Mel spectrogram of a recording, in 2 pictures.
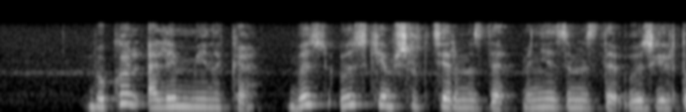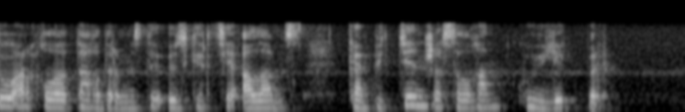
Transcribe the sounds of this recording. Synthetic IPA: bʏkʲɪlæle̞mːenɪkʲɪ | bɪzwɵzkʲʰe̞mʃɪlɪk̚t̪e̞ɾɪmɪzd̪ɪmɪne̞zɪmɪzd̪ɪwʔɵzɡʲe̞ɾt̪uɑ̰ɾqəlˠət̪ʰɑʁd̪əɾəməzd̪əwʔɵzɡʲe̞ɾt̪e̞̰ʔɑlˠɑməz̥kʰompit̪ʲːe̞nt̪ʒɑsɑlˠʁɑŋkʲʰɵjle̞k̚bɪɾ

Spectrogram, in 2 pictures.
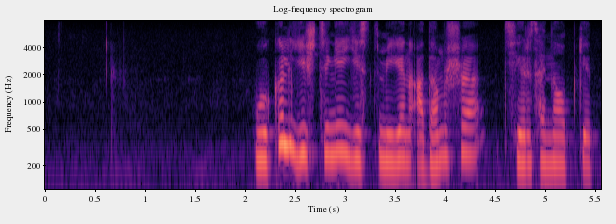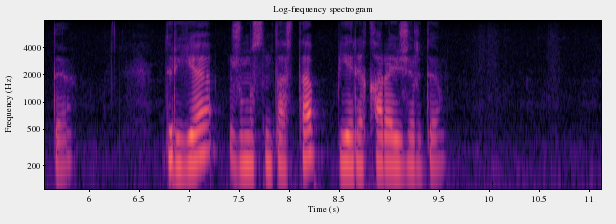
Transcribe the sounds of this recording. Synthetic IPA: wɵkʲɪlje̞ʃt̪e̞ŋe̞je̞st̪ɪme̞ɡʲe̞nʔɑ̰d̪ɑmʃɑt̪ʰe̞ɾɪsɑjnɑlˠəpkʲʰe̞t̪ːɪ | d̪̥ʏɾijeʒʊməsənt̪ʰɑst̪ɑp̚b̥e̞ɾɪqʰɑɾɑjʒʏɾd̪ɪ

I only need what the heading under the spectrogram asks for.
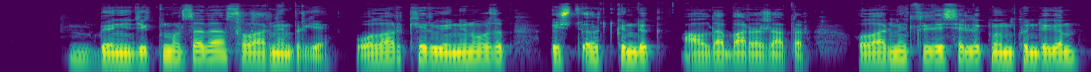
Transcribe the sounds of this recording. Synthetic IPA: be̞ned̪ik̚t̪mʊɾzɑd̪ɑso̞lˠɑɾme̞nbɪɾɡʲe̞wʔo̞lˠɑɾkʲʰe̞ɾuɪnːe̞nwo̞zəp | ʏʃt̪ʰɵɾt̪kʲʰʏnd̪ɪkɑ̰lˠd̪ɑbɑɾɑʒɑt̪əɾ | wo̞lˠɑɾme̞nt̪ʰɪld̪e̞st̪e̞ɾlɪk̚mʏmkʲɪnd̪ɪɡʲɪm

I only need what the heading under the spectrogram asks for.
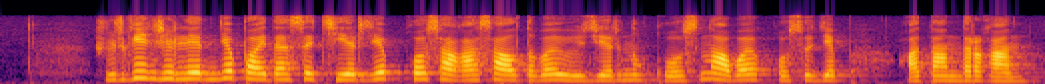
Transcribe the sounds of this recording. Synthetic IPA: ʒ̥ʏɾɡʲe̞nʒe̞ɾle̞ɾɪnd̪epʰɑjd̪ɑsət̪ʰe̞ɾd̪e̞p̚qʰo̞sɑʁɑsəɑlˠt̪əbɑjwɵzd̪e̞ɾɪnɪŋqʰo̞sənɑbɑjqʰo̞səd̪e̞p | ɑt̪ɑnd̪əɾʁɑn

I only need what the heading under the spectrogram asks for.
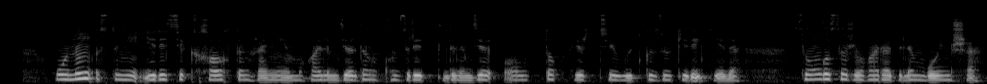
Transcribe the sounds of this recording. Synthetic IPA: wo̞nəɴʏ̰st̪ɪne̞ʔe̞ɾe̞se̞kʲɪ̥χɑlˠəqt̪əɴʒæne̞mʊʁɑlɪmd̪e̞ɾd̪ɪŋqʰʊzɾe̞t̪ːɪlɪɡʲɪnd̪e̞ʊ̰lˠt̪ːəqz̥e̞ɾt̪ːe̞wɵt̪kʲɪzukʲʰe̞ɾe̞ke̞̰d̪ɪ | so̞ɴʁəsəʒo̞ʁɑɾəbɪlɪmbo̞jənʃɑ

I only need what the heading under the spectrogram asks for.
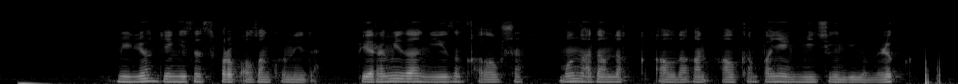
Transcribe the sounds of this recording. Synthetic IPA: milʲːio̞nt̪ʰe̞ŋɡʲe̞sɪnspɾɑpɑ̰lˠʁɑŋkʲʰɵɾɪne̞d̪ɪ | pʰʲiɾamʲijd̪anəɴne̞ɡʲɪzɪɴqʰɑ̰lˠɑwʃəməɴɑd̪ɑmd̪əqɑ̰lˠd̪ɑʁɑnɑlˠkʰo̞mpanʲijanəɴmenʃɪɡʲɪnd̪e̞ɡʲɪmʏlɪk̚ʲ

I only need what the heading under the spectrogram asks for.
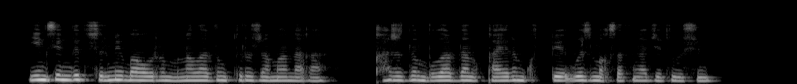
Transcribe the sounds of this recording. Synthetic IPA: je̞ŋse̞ŋd̪ɪt̪ʰʏ̥sɪɾme̞bɑwəɾəmːənɑlˠɑɾd̪əɴt̪ʰʏɾɪʒɑmɑnɑʁɑ | qʰɑʒəd̪əmbʊlˠɑɾd̪ɑɴqʰɑjɾəmkʲʰʏ̥t̪̚pe̞wɵzmɑqsɑt̪əɴɑʒe̞t̪uʏʃɪn

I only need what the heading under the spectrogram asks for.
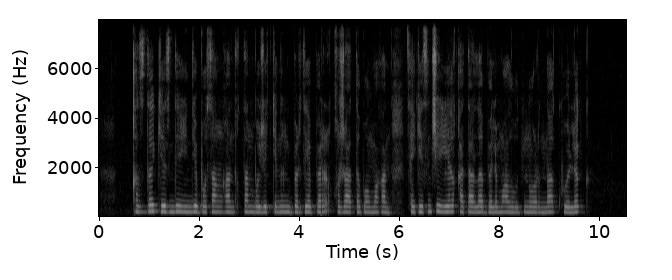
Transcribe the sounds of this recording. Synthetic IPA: qʰəzd̪əkʲʰe̞zɪnd̪e̞end̪e̞bo̞sɑɴʁɑnd̪əq̚t̪ɑnbojʒe̞t̪̚kʲe̞nːɪŋbɪɾd̪e̞bɪɾqʰʊʒɑt̪əbo̞lˠmɑʁɑnsæjkʲe̞sɪnʃe̞je̞lqʰɑt̪ɑɾlˠəbɪlɪmɑlˠud̪əɴwo̞ɾnənɑkʲʰɵlɪk̚ʲ

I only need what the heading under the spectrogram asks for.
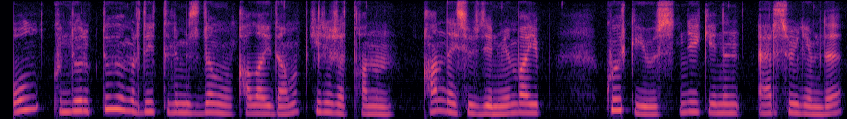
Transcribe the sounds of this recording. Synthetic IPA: wo̞lˠkʲʰʏnd̪e̞lɪk̚t̪ɪwɵmɪɾd̪e̞jt̪ʰɪlɪmɪzd̪ɪŋqʰɑlˠɑjd̪ɑməpkʲʰe̞le̞ʒɑt̪̚qɑnəɴ | qʰɑnd̪ɑjsɵzd̪e̞ɾme̞nbɑjəp̚ | kʲʰɵɾkʲejwɵst̪ɪnd̪eekʲe̞nɪnæɾsɵjle̞md̪ɪ

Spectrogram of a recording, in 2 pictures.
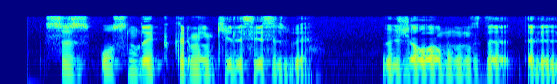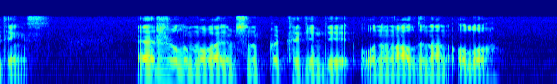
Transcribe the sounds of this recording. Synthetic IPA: sɪzwo̞sənd̪ɑjpʰɪ̥kʲɪɾme̞ŋkʲʰe̞lɪse̞sɪzbe̞ | wɵzʒɑwɑbəɴəzd̪əd̪̥æle̞ld̪e̞ŋɪ̰z̥ | æɾʒo̞lˠəmʊʁɑlɪmsənəp̚qɑkʲʰɪɾɡʲe̞nd̪e̞wo̞̰nəɴɑlˠd̪ənɑnʊ̰lˠə

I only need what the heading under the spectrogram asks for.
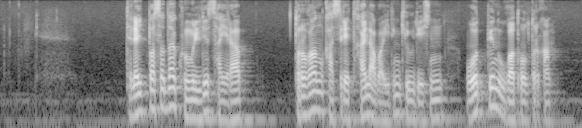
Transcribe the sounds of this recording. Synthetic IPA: t̪ʰɪlɑjt̪̚pɑsɑd̪ɑkʲʰɵŋɪld̪e̞sɑjɾɑp̚ | t̪ʰʊɾʁɑɴqʰɑsɾe̞t̪χælɑbɑjd̪əɴkʲʰewd̪e̞sɪnwo̞t̪̚pe̞nuʁɑt̪ʰo̞lˠt̪əɾʁɑn

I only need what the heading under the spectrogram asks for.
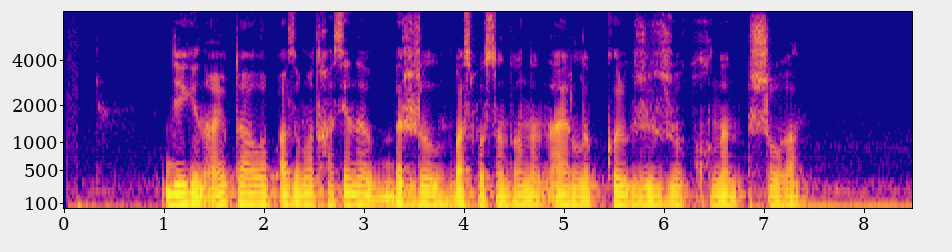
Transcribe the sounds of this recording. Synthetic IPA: d̪e̞ɡʲe̞nɑ̰jəp̚t̪ʰɑʁəlˠəpɑzɑmɑt̪χɑsienəbɪɾʒəlˠbɑsbo̞st̪ɑnd̪əʁənɑnɑ̰jɾəlˠəp̚kʲʰɵlɪkʒʏzɡʲɪzɡuqʰʊ̥qənːɑnʏʃʒ̥əlˠʁɑ

